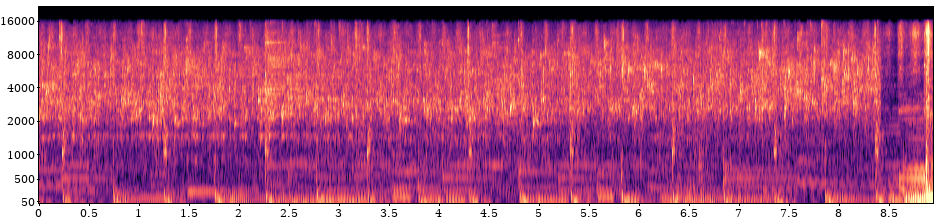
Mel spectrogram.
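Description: Mutton kababs sizzling steadily as they shallow-fry in oil in a non-stick frying pan, while raw kababs are laid into the hot oil.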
